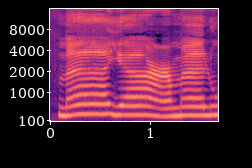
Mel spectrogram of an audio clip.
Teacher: Ada waw sukun sebelumnya harakatnya dhammah, maka di sini mad, namanya mad bertemu dengan huruf hidup, dan huruf hidup ini mati karena diwaqafkan. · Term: mad arid li sukun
